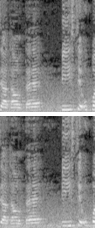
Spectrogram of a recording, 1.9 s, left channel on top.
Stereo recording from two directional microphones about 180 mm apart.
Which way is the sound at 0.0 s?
30° left (ahead or behind).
